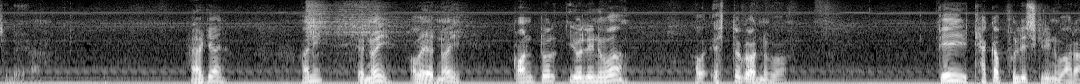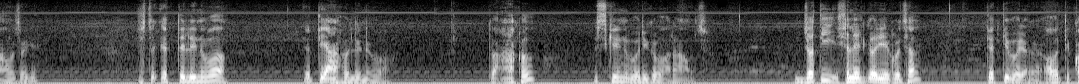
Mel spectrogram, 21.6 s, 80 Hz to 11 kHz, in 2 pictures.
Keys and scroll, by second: 5.8 ctrl+space, 12.2 ctrl+space, 20.9 ctrl+0.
